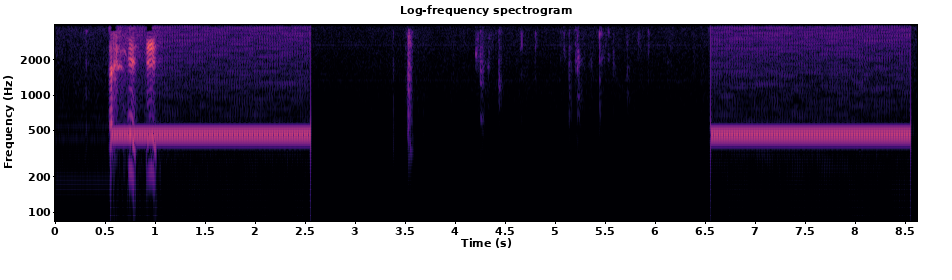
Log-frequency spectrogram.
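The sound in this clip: Ringback tone of an unanswered call to a flip phone: two long, steady buzzing tone bursts separated by a silent gap with a few faint clicks.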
